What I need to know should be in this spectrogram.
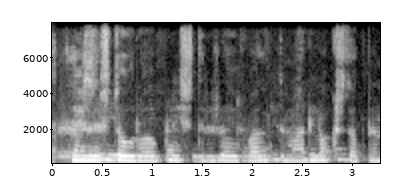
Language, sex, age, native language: Icelandic, female, 12, Icelandic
